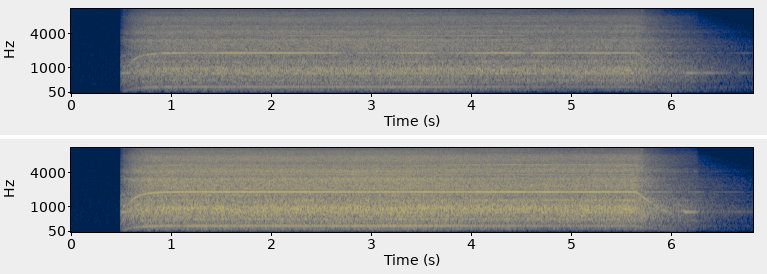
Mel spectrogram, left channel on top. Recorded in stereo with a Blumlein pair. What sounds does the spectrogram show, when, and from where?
0.5 s a hair dryer: 30° right, 0.8 m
